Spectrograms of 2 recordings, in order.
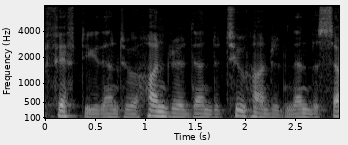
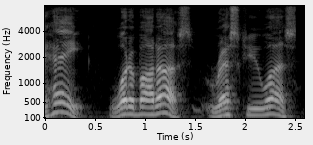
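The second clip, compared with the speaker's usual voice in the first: raised, higher call for help; calling out for rescue; 8 semitones higher, 4 dB louder than usual. Retold or imitated. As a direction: shout across at passing trucks. Stranded people calling to trucks.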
